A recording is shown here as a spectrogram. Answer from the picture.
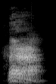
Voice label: Attack, Corpus Venus Male; Warframe; CorpusVenusMaleA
